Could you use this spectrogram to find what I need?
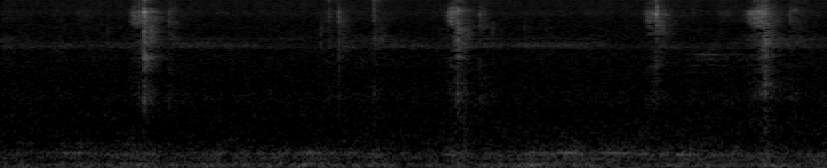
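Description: A crochet hook softly rustles and ticks against yarn.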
